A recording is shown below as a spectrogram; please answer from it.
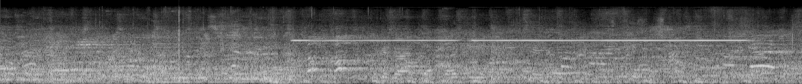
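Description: A steady high electronic buzzer tone that starts about three seconds in and holds for about four and a half seconds, over continuous crowd chatter.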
